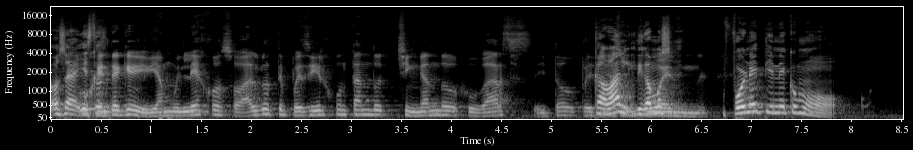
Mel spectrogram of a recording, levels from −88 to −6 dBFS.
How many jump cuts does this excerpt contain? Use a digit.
1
